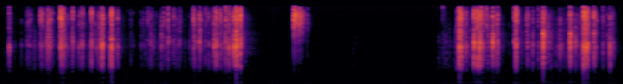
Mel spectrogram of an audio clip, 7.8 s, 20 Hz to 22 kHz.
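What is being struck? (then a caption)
Small flat glass pebbles. A fingertip with a long nail pokes and sorts a pile of small, solid, flat glass decorative pebbles while the other hand holds a handful of green pebbles. Dense bursts of bright, sharp clicking and clattering come in clusters, centered around 2 kHz. A near-silent pause in the middle is broken by one short click before the clicking resumes.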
